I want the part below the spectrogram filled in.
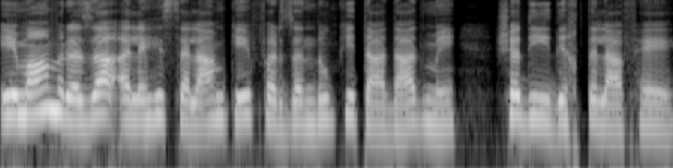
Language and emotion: Urdu, neutral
